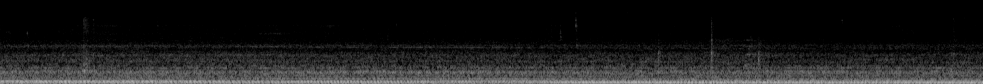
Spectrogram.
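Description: A deep, uneven rumble with an irregular lope, roughly two beats a second, and no steady rhythm; the engine is idling rough. Cause suspected, not confirmed.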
